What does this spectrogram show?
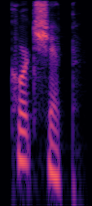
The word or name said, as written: courtship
